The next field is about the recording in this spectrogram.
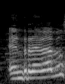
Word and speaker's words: enredado: Enredado, sin embargo, no, porque después de una N, esa R sí se pronuncia como fuerte. Entonces, enredado, Enrique...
